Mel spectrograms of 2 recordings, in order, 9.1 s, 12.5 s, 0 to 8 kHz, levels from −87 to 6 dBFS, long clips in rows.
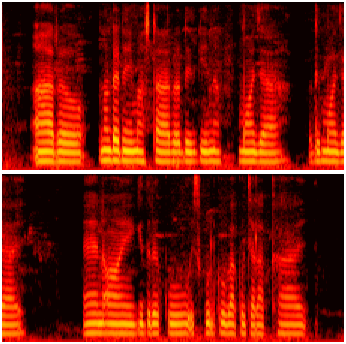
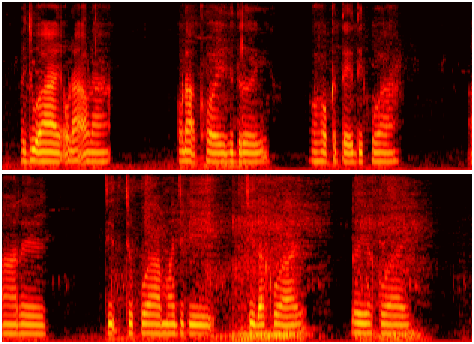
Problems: background sounds at intervals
